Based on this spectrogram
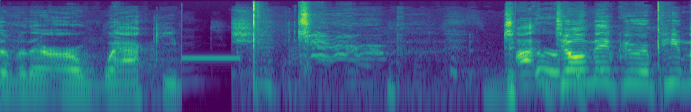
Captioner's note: beep; Katya laughing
